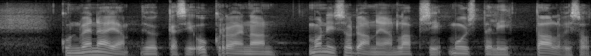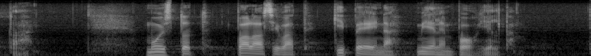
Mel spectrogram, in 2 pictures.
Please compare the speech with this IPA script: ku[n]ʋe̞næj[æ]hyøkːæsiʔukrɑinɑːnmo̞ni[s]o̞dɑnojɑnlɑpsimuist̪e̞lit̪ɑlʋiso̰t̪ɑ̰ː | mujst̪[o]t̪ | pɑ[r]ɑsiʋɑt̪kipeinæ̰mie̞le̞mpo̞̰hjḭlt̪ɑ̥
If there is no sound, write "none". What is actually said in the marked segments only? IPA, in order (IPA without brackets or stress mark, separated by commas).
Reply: n, æ, s, o, l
